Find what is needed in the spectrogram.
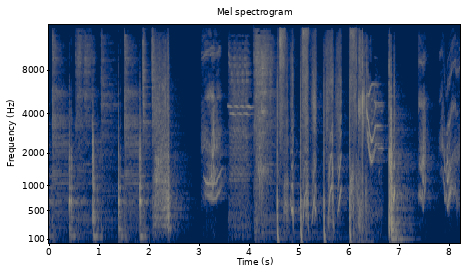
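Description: Animated Pixar desk lamp (Luxo Jr.) sound effects: a run of springy hops at about two a second, squeaky metal-spring creaks that glide in pitch, and the loudest thump near the end as it squashes the letter I.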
